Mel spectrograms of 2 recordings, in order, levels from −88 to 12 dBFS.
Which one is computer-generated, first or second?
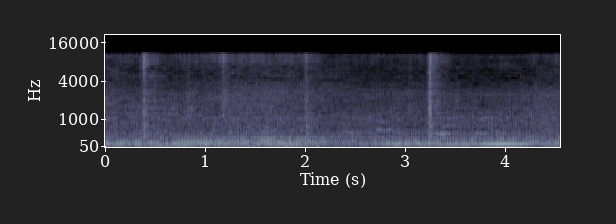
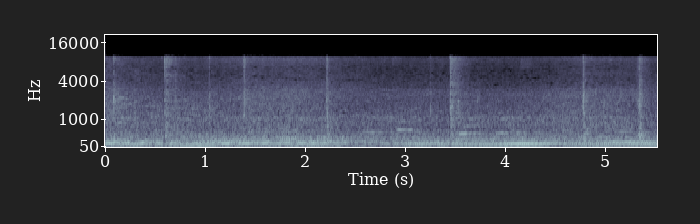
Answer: first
